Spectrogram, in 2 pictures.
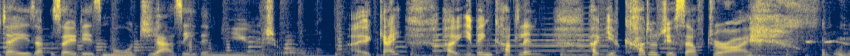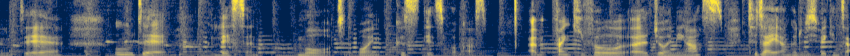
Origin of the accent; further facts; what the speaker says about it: Broadstairs, South East England, United Kingdom; I'm kind of from Broadstairs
